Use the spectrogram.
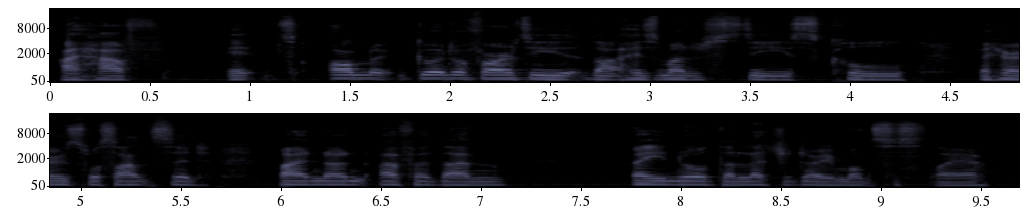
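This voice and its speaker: A man's voice: medium pitch, level tone, moderate pace, darkish tone. A man doing casual game commentary, musing to himself and reading game text aloud. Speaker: let's play streamer.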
